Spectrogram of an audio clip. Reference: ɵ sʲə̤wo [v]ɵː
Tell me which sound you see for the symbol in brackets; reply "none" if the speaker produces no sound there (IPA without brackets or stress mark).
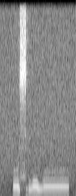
w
